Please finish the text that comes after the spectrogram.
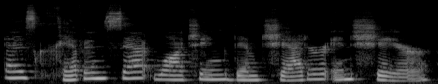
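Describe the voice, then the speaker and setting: A woman reading a picture book aloud to children, with deliberate, dramatic, expressive storytelling. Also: fairly high pitch, creaky, background noise.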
